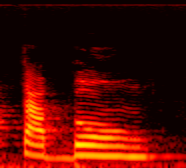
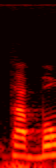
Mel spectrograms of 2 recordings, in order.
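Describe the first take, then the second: First: It is said in a doubtful, skeptical tone. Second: It is said in a curt, angry tone. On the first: The speaker does not believe what was said. "uhum, tá, fala mais. Pensa que me engana" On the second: The speaker is upset and ends the talk. "tá bom, acabou, tô brava, não fala comigo"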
